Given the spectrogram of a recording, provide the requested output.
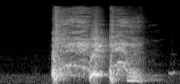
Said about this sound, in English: excuse me, this coughing. I'm trying to get through. Hopefully it'll clear up.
